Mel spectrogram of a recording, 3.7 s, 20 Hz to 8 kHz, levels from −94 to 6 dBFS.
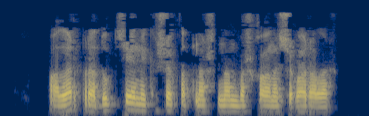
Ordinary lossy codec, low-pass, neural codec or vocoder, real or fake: MP3, 24 kbps; 7.2 kHz; none; real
